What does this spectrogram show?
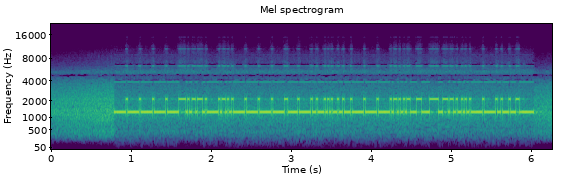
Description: RTTY (45.45 baud, 850 Hz shift), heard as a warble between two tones, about 1700 Hz centre, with radio static and room echo. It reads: DV6DBMT J7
